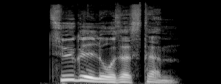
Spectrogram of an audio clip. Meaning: strong dative masculine/neuter singular superlative degree of zügellos
- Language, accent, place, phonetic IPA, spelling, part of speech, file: German, Germany, Berlin, [ˈt͡syːɡl̩ˌloːzəstəm], zügellosestem, adjective, De-zügellosestem.ogg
